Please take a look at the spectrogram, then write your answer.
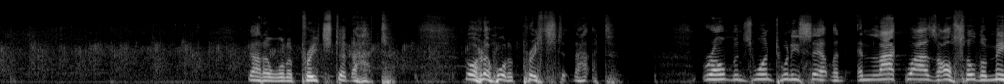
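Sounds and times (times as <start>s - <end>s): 
audience clapping hands: 0.0s - 5.6s
speech: 2.5s - 4.0s, 4.6s - 6.2s, 7.0s - 10.0s.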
